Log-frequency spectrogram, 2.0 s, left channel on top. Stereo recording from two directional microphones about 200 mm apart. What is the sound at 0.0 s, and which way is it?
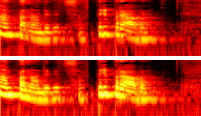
A woman's voice, 45° right (ahead or behind).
